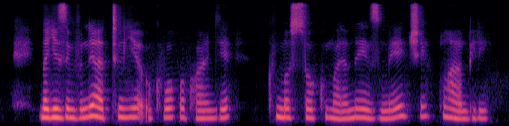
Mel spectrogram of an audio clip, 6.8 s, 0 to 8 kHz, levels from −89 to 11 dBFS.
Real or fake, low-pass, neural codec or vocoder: fake; 7.2 kHz; codec, 16 kHz, 0.7 kbps, FocalCodec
